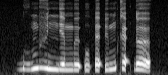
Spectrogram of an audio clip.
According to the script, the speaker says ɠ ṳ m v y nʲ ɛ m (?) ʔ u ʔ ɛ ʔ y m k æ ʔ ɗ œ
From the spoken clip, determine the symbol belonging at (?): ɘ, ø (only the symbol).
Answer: ø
